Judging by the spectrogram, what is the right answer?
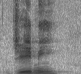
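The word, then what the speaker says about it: Jaime: So it is spelled J-A-I-M-E. Yeah. Jamie Elizabeth Inez Alverez.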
